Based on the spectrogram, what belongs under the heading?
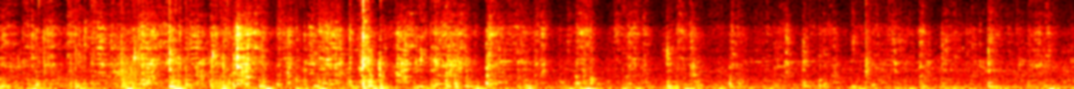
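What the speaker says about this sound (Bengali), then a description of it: "জল দিয়ে গাঢ় করে গুলব" A spoon stirs batter thinned with water in a bowl for a quick breakfast recipe, giving a close, continuous scraping and clinking rhythm that runs steadily for several seconds with no voices.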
